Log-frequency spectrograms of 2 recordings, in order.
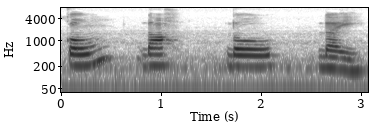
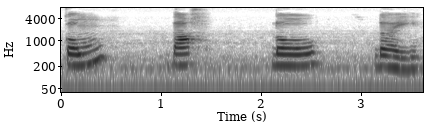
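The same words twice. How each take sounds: First: Gom Dah, Lo, Dai, read together with pauses; reading along. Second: Gom, Dah, Lo, Dai, each set apart; syllable by syllable. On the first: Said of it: "read it with me". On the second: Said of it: "this should be read". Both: Shown as a demonstration.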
